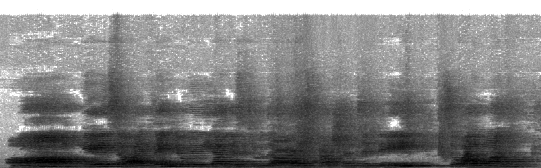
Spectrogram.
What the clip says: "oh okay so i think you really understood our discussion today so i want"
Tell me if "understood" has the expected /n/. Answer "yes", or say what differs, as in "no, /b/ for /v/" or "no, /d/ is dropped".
no, /n/ is dropped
